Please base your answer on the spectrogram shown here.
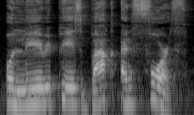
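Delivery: usual speaking voice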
